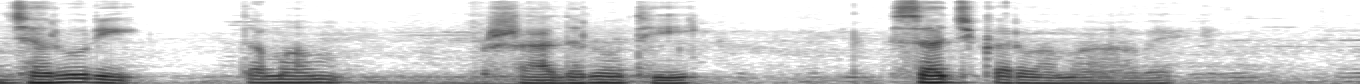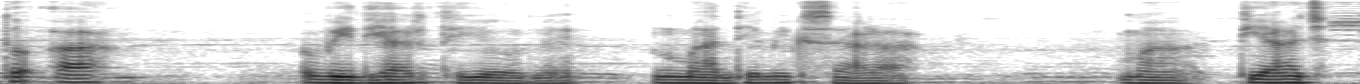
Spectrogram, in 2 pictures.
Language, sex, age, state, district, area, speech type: Gujarati, male, 45-60, Gujarat, Junagadh, rural, spontaneous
